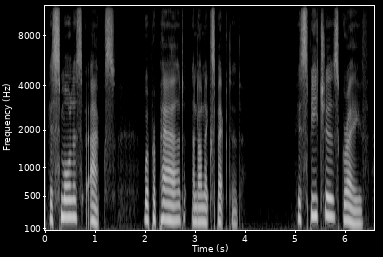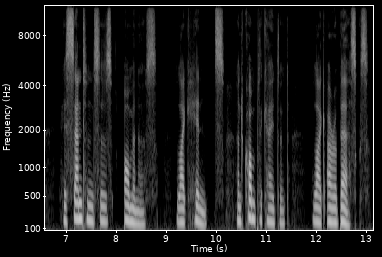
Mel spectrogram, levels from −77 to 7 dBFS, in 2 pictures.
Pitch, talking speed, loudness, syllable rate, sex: 180 Hz, 85 wpm, -20 LUFS, 3.9 syllables/s, female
